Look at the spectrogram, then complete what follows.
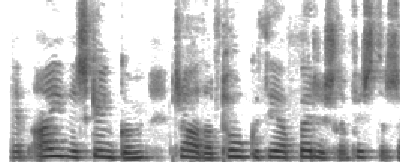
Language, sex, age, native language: Icelandic, female, 11, Icelandic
